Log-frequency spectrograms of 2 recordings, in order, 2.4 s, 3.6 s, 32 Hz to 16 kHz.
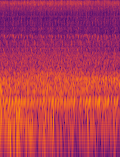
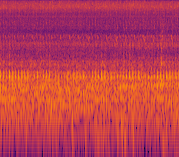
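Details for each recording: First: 2005 Honda Odyssey 3.5 L, almost 250,000 miles, top cover off, after timing belt refitted with new tensioner; smooth even idle, ticking gone, injectors faintly audible — normal idle after repair. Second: 2005 Honda Odyssey 3.5-liter idling with top cover off: sharp regular ticking, a little under three a second, clattering over the idle with some shaking, from a faulty timing belt tensioner; no check engine light, revs fine.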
